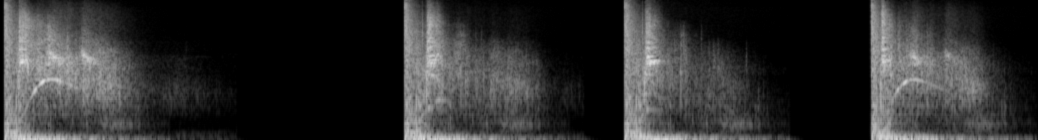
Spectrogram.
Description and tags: Hunk's revolver
This is a series of sound designed gun shots made to sound dramatically BIG and LOUD and very unlike what normal gunshots really sound like.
